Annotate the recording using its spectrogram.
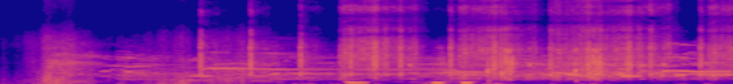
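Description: Game sound effects play through a small phone speaker.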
